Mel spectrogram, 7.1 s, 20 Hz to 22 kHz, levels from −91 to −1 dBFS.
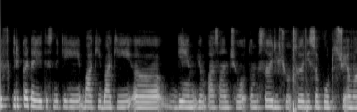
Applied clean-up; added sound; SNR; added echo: none; none; none; none.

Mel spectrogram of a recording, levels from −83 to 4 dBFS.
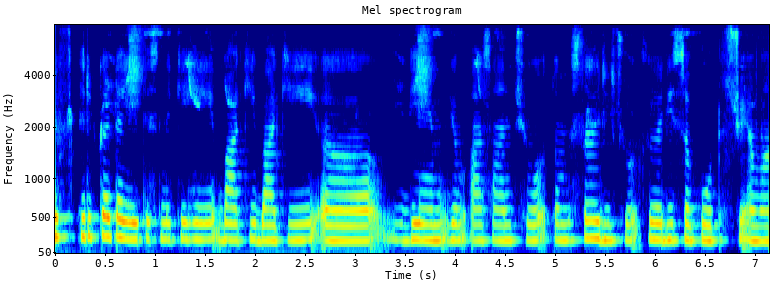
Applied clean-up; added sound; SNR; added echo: neural mask model DeepFilterNet 3.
